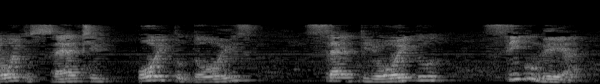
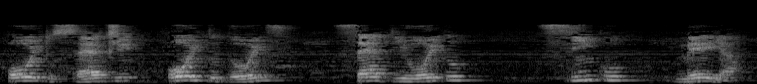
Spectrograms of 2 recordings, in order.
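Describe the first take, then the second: First: It is said at a normal pace. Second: It is said slowly with pauses.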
